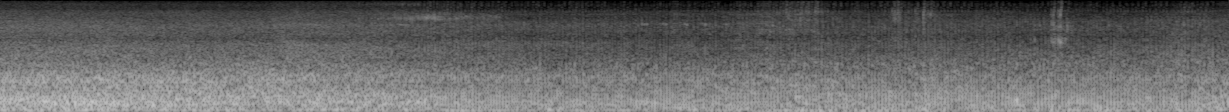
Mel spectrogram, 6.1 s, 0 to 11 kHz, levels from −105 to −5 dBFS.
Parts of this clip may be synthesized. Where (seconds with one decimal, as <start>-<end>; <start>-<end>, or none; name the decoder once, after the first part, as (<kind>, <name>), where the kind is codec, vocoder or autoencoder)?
2.1-6.1 (vocoder, Vocos)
